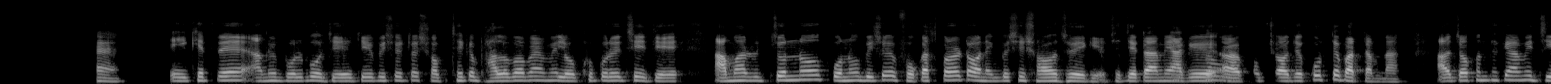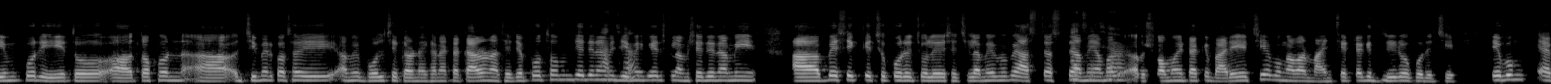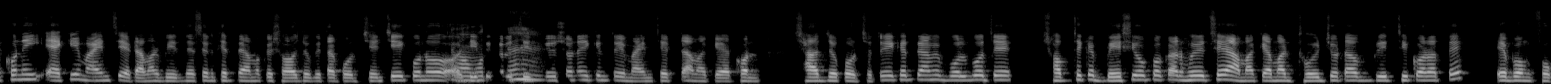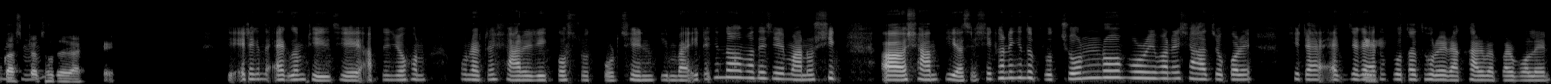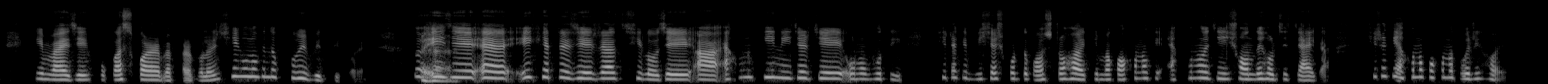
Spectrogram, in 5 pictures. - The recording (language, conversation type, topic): Bengali, podcast, নিজের অনুভূতিকে কখন বিশ্বাস করবেন, আর কখন সন্দেহ করবেন?
- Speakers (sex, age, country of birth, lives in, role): female, 25-29, Bangladesh, Bangladesh, host; male, 20-24, Bangladesh, Bangladesh, guest
- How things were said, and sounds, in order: tapping; laughing while speaking: "চমৎকা"; "চমৎকার" said as "চমৎকা"; other background noise; "আমার" said as "আমা"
